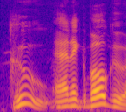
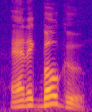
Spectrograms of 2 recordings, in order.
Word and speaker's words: Anigbogu: Look at your pronunciation. Well, I got it. It's Anna Bogu. Anigbogu. I think you nailed it. Anigbogu.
